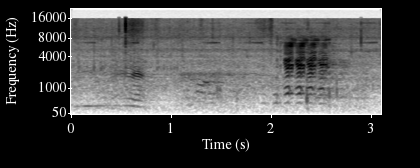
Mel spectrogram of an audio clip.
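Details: Young goat kids kept as cuddly pets bleat in short wavering bursts, one brief cry early on and a louder, stuttering bleat near the end, mixed with soft human voices.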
